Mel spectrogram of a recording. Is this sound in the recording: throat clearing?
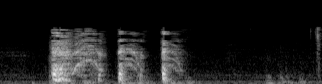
yes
